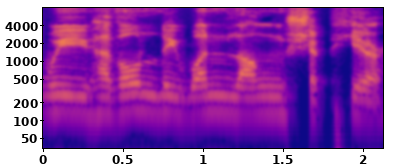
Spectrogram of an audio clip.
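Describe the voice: The clip consists of plain reading aloud.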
